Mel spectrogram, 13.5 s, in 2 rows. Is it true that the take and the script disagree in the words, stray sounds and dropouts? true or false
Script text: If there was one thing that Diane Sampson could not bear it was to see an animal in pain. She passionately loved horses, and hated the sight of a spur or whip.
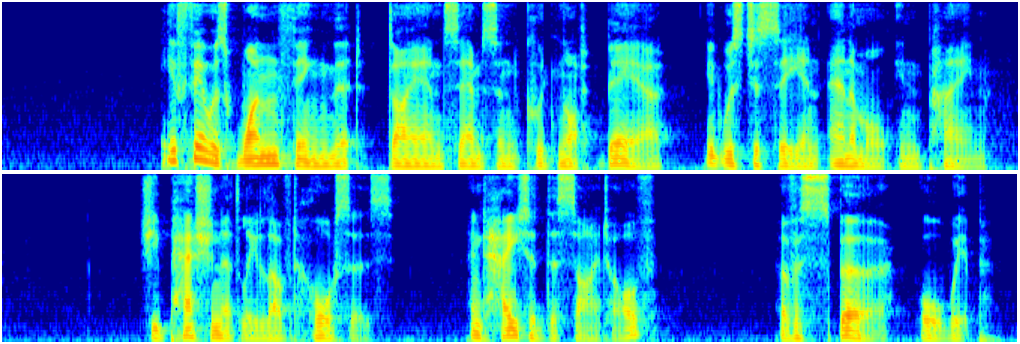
true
